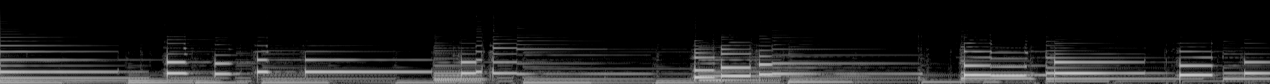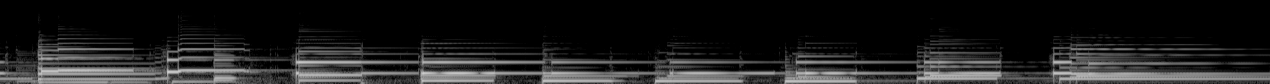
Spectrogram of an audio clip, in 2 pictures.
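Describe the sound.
Jazz-style chord progression of sustained, ringing chords moving through D minor 7 and D-flat major 7 and resolving on a C major 7 with the major seventh on top; chords change at a steady pace, with no voices.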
